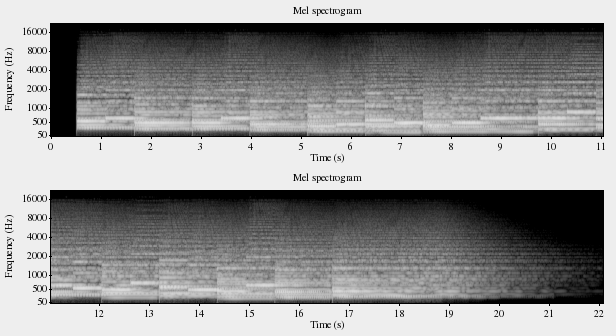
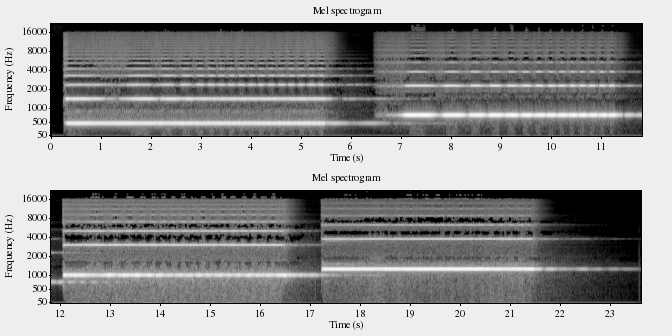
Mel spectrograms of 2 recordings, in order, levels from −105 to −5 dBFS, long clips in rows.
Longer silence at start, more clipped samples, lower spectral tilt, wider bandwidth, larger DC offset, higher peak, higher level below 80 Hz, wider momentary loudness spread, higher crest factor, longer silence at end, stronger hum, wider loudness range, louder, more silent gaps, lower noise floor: first, 0.5 s vs 0.25 s; neither; first, -6 dB/octave vs 2 dB/octave; second, 12.5 kHz vs 18 kHz; neither; second, -10 dBFS vs -4 dBFS; second, -80 dBFS vs -64 dBFS; about the same, 7 LU vs 9 LU; about the same, 14 dB vs 10 dB; first, 2.45 s vs 1.1 s; neither; about the same, 8 LU vs 6 LU; second, -23 LUFS vs -12 LUFS; neither; first, -80 dBFS vs -52 dBFS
